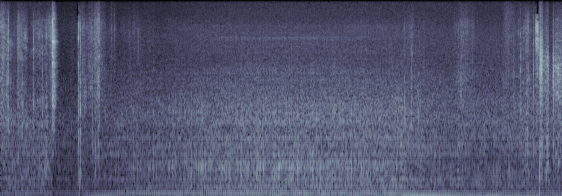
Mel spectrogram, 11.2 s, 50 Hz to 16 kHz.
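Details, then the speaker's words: 12-inch oscillating desk fan on low speed, before repair: a steady hum with a faint, uneven rattle from worn thrust washers and dry steel bearings. It ran quiet after lubrication and new thrust washers. "this also has a little bit of a sound to it like a rattling noise on low which which it probably won't do now because we have the camera on yeah it's doing it"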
